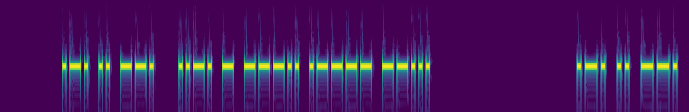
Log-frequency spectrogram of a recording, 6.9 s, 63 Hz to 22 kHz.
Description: Morse code, heard as a keyed tone, about 31 wpm, 700 Hz. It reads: RIG FT817 RIG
